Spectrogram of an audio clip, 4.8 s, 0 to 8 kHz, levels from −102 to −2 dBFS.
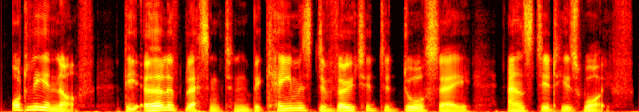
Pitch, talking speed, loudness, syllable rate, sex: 130 Hz, 190 wpm, -21 LUFS, 5.9 syllables/s, male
